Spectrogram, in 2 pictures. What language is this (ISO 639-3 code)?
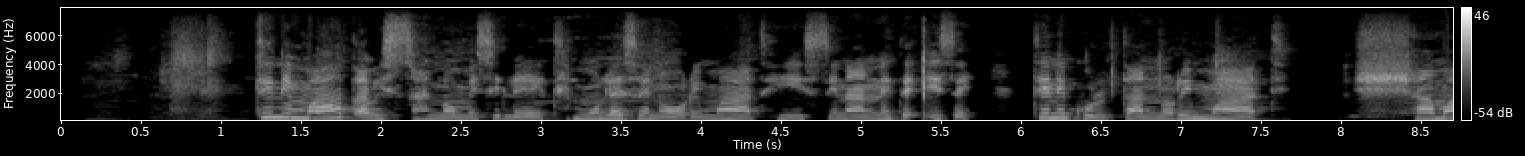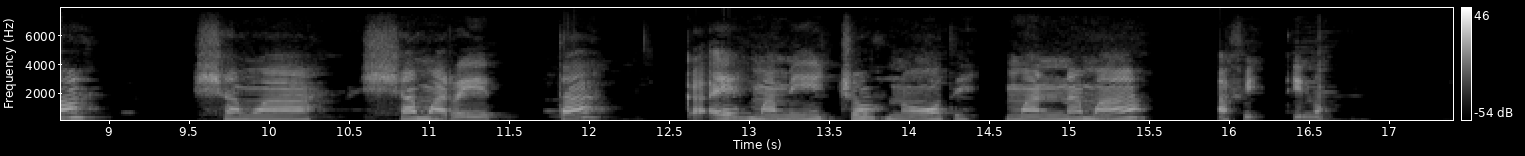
sid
